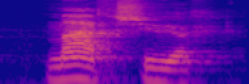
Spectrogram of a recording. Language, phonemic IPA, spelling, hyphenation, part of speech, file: Dutch, /ˈmaxsyr/, maagzuur, maag‧zuur, noun, Nl-maagzuur.ogg
- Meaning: stomach acid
